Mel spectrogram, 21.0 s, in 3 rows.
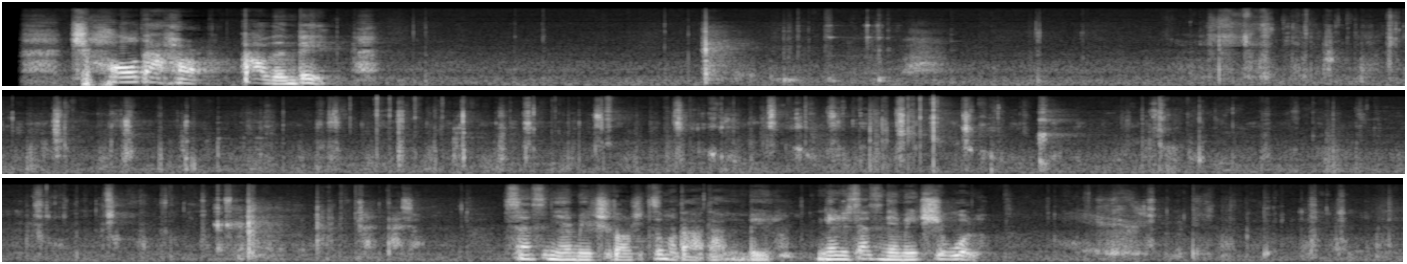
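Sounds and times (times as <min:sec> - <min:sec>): person chewing wetly: 0:04.4 - 0:15.2, 0:19.2 - 0:21.0.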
